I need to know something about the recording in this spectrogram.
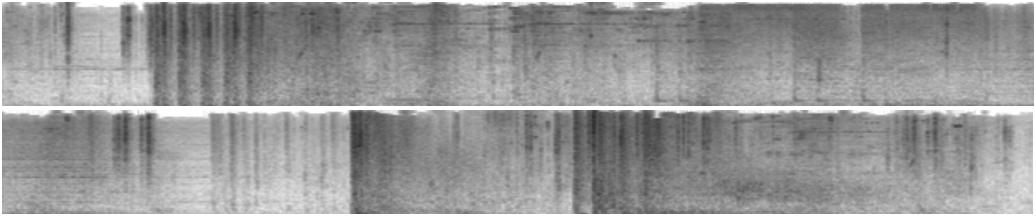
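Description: Rapid gunshots ring out in a video game.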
